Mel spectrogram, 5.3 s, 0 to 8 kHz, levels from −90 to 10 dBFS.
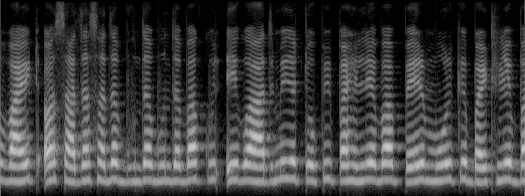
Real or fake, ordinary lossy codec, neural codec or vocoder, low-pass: real; none; none; none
